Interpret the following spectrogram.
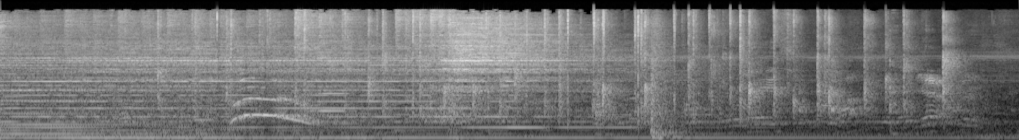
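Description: Live band of fiddle, guitars, bass and drums holding a final chord that rings on and then fades away as the song ends. A short swooping note rises and falls about two and a half seconds in.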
